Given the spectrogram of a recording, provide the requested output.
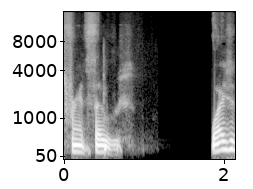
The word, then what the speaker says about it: Francouz: His name being pronounced Francouz.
